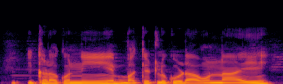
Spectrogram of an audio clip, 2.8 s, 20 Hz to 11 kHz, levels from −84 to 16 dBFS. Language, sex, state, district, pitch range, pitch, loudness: Telugu, male, Telangana, Hyderabad, 135-145 Hz, 145 Hz, -12 LUFS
